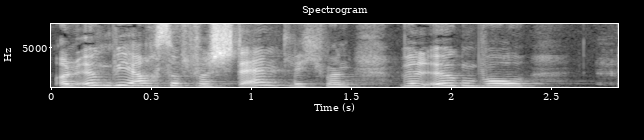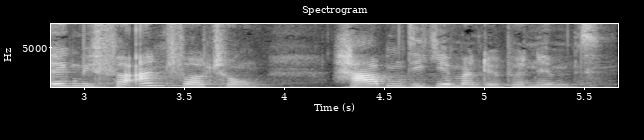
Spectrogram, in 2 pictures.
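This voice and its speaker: High-voiced woman preaching earnestly. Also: steady tone, fairly quick. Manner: earnest, searching rhetorical questions; speaks directly to the listener. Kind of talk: sermon.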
